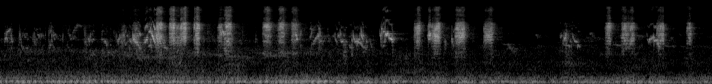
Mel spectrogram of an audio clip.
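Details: Pet budgerigars chirping: quick bursts of scratchy, high chattering notes in irregular clusters, over a steady low hum in the background.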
